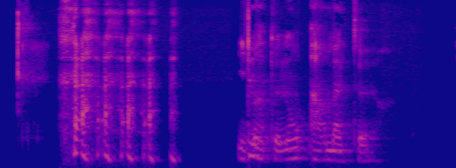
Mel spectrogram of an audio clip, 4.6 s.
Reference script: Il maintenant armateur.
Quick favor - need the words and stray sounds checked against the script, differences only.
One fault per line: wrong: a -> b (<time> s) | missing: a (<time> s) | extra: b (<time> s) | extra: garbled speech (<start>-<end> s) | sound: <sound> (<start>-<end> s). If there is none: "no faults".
sound: laugh (0.6-1.8 s)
